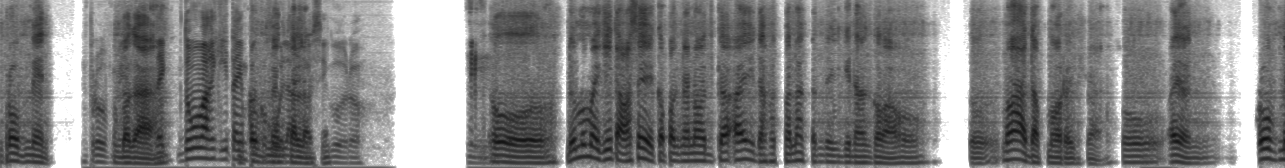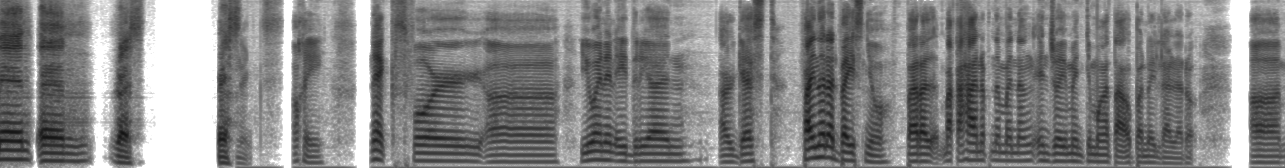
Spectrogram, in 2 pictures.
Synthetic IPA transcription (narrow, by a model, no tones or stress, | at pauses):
ɪmpɾuvmɛnt̪̚ | mpɾuvkʊbɐɡajk̚d̪ʊnmɐmɐkɪkiːt̪ɐjmʊpɾuvmɛnlːɐlɐɡsɡuːɾo | ʔoːʔd̪ʊnmomɐɪkiːt̪ɐkɐsɛkɐpaɡ̚nɐnod̪̚kɐʔajd̪aːpɐt̪̚pɐlaɡɐnd̪ojɡɪnaːɡɐwaːɐko̞ | somɐaad̪ap̚moɾɪnʃasoʔɐjon | ɪmpɹuvmɛnt̪̚ɛnd̪ | ɹɛst̪̚ | ɹɛsnɛks | ʔoːkej | nɛksfoɹʔa | juːʔɛnɛnad̪ɾɪanʔaɹɡɛst̪fajnɐlɐd̪vajsɲopaːɾɐmɐkɐɦaːnɐp̚nɐmanːɐŋɛnd͡ʒojmɛnt̪jʊŋmɐŋat̪a̰ːʔo̞paɾɐnɐɡɪlaːlɐɾo̞ʔ | ʔam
